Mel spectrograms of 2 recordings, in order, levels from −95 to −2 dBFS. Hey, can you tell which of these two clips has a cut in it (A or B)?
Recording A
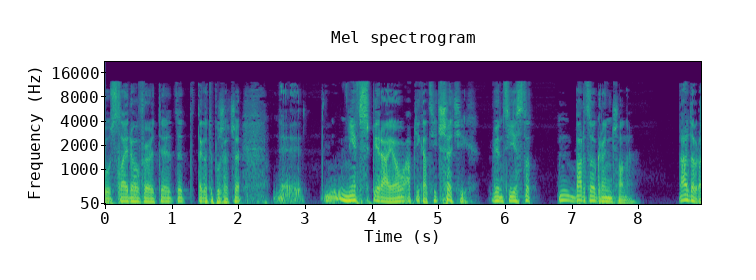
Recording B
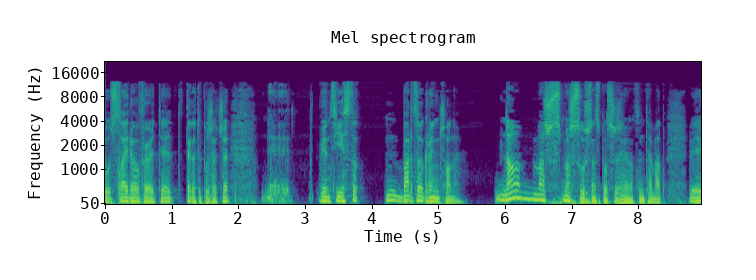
B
